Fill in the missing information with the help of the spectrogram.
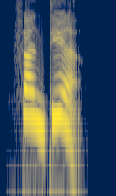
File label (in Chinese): "饭店", Chinese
